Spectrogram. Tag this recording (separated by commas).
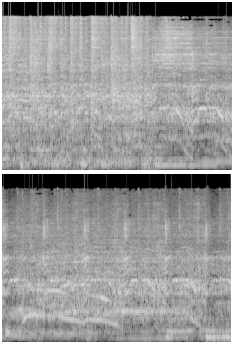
Music, Soundtrack music, Disco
